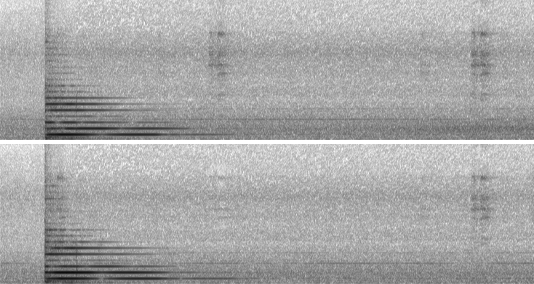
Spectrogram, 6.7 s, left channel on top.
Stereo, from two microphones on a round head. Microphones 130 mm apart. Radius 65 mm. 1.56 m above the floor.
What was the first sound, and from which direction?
A guitar, 85° right.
